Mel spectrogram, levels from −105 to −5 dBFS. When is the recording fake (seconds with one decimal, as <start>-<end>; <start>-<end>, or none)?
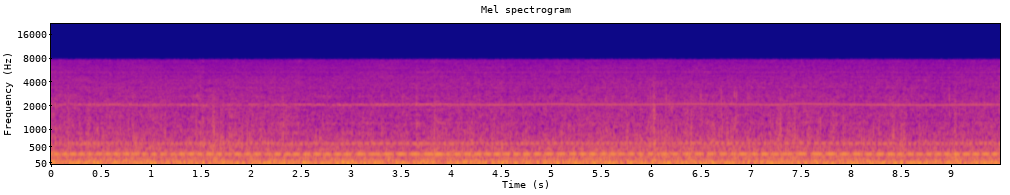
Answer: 0.0-4.0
